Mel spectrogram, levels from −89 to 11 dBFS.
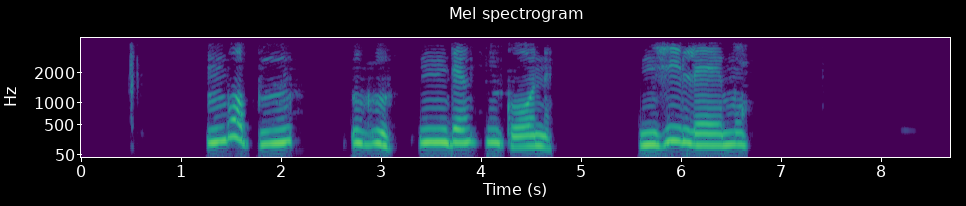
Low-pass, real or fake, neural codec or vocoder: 3.6 kHz; real; none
